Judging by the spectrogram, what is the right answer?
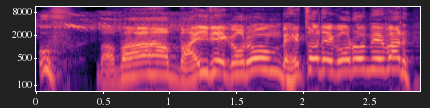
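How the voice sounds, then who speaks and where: A man's voice: very high-pitched, sing-song, normal speed, slight background noise. A man voicing an exasperated, grumbling henpecked husband in a comic cartoon.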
